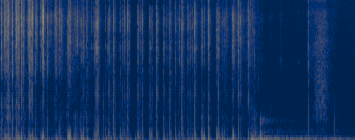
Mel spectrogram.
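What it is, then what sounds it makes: Plastic bottle of water beads. A clear plastic bottle full of blue water beads is tapped and scratched with the fingernails and tilted in the hands. For about five seconds there is a quick, uneven run of dull, low-heavy taps and scratchy clicks. Then a firmer thump gives way to a softer, sustained low rumble as the beads shift and settle, fading out.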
